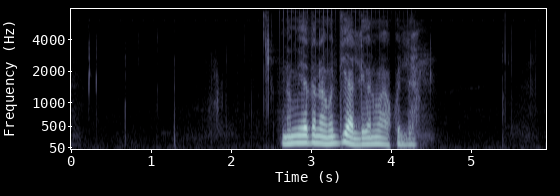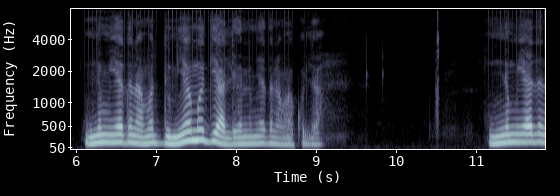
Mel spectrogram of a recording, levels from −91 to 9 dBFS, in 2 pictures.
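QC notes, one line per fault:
throughout, resampler restarted on every block: a 20 Hz ticking buzz rides the speech, because each 50 ms block was resampled alone, leaving an error at every block edge.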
